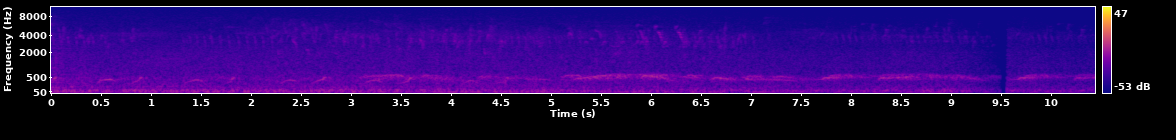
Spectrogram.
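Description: Birds calling: a run of short, low, arching calls repeated in quick succession, with faint higher chirps above them over a steady hiss. The sound cuts out for a moment near the end.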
